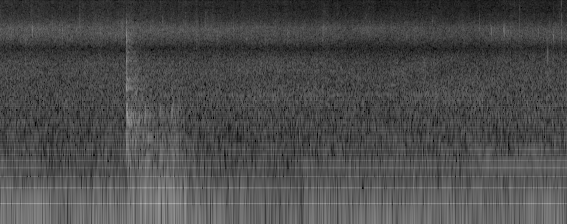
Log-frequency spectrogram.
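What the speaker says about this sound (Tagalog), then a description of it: "So ito guys, nilagay ko na yung bawang habang naghihintay tayo na maluto yung ano" Garlic and onion sautéing in a pan, a faint, continuous hiss of frying with one brief clack near the start, quiet and steady without talking.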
